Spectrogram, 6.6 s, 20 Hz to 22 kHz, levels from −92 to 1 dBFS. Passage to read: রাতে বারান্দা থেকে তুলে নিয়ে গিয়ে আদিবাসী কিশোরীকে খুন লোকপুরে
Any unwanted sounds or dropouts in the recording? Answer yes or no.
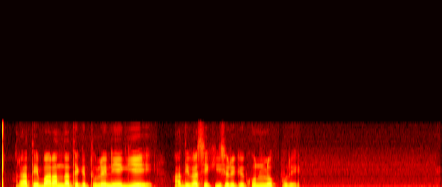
no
